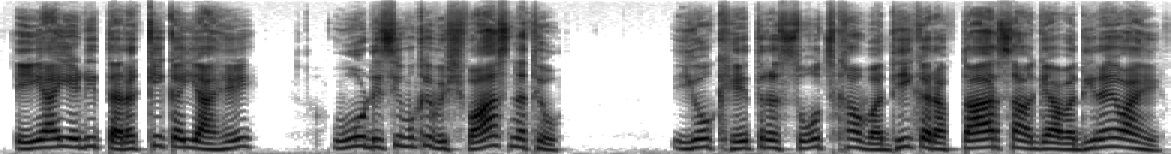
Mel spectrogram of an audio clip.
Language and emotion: Sindhi, surprised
